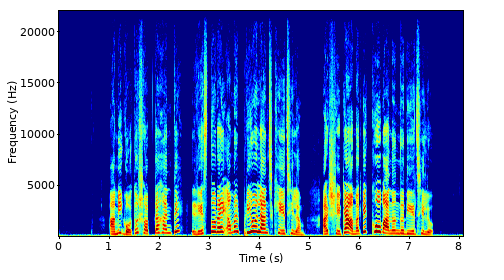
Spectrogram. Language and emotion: Bengali, happy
